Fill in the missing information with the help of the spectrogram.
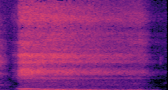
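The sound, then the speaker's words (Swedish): A single long, deep breath drawn in through the nose, far back in the throat, during a breathing exercise, a steady airy rush lasting about two seconds, fairly loud, with no talking. “Långt bak i halsen och andas ut genom näsan denna gången.”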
